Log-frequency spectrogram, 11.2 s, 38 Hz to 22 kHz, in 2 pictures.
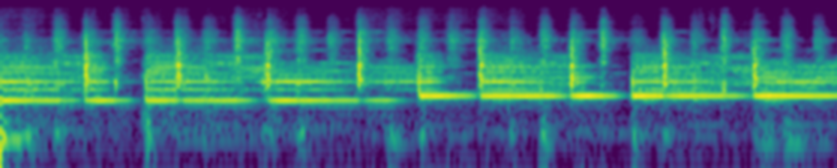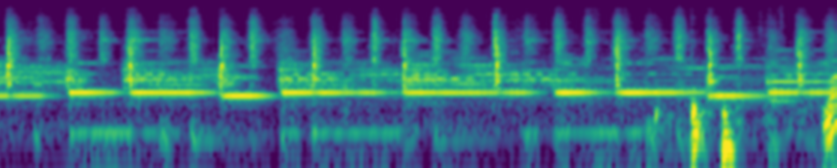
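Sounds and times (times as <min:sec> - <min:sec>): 
bright electronic music cue with plucky bell-like notes: 0:00.0 - 0:11.1.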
